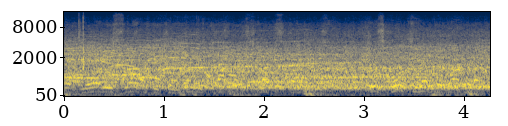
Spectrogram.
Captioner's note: crowd barks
